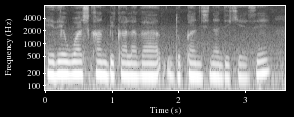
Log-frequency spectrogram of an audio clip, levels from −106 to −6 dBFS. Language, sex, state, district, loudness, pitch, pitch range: Nagamese, female, Nagaland, Dimapur, -13 LUFS, 170 Hz, 165-185 Hz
